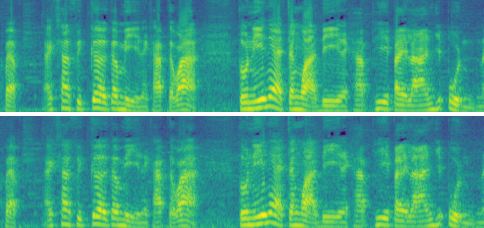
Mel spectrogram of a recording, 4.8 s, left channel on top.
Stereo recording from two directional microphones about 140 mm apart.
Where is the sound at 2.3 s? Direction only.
50° left (ahead or behind).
